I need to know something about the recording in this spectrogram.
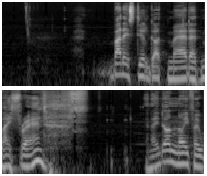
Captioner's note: laughs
